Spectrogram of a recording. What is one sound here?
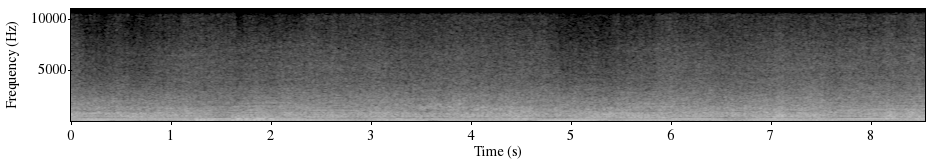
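A racing car engine drones steadily at high revs, shifting pitch as gears change.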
